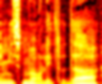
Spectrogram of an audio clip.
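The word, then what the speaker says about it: Mizmor le Todah: Alors, c'est la prononciation ashkenaz, bien sûr, c'est Mizmor les Toda, la prononciation hébraïque moderne de Jacques Fromental à Lévy,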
